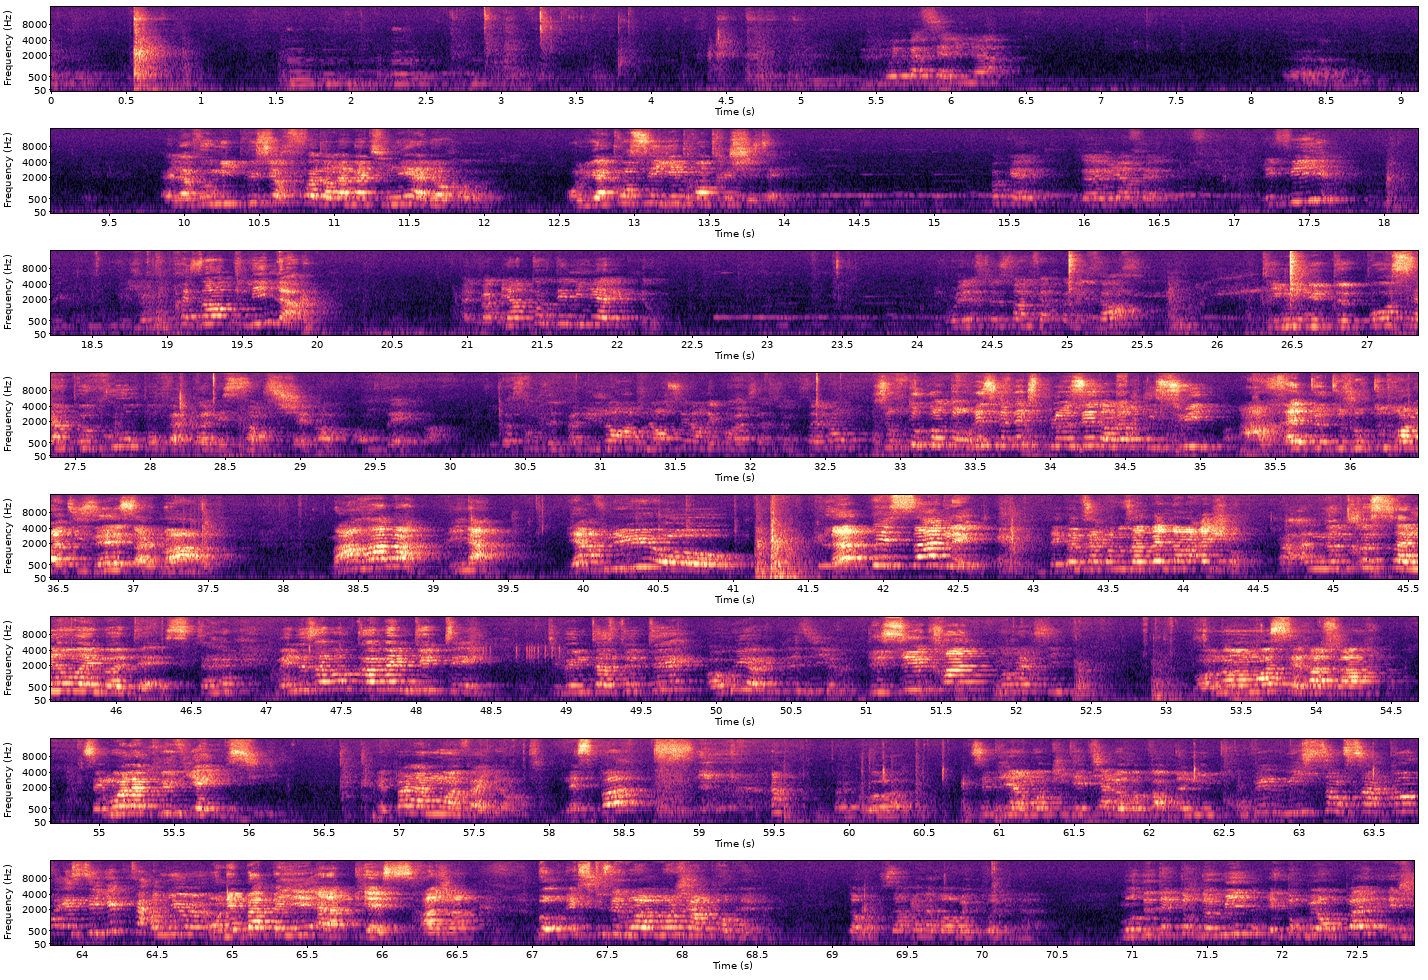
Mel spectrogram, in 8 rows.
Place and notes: Centre, Ottignies-Louvain-la-Neuve, Belgique - Jean Vilar theater
This recording is the beginning of a theatrical performance. This is the true story of four women doing the minesweeper in Lebanon. As this theater is important in local life, it was essential to include it in the Louvain-La-Neuve sonic map. The short sound of music is free. Theater administratives helped me in aim to record this short moment. The real name of the drama is : Les démineuses.
Ottignies-Louvain-la-Neuve, Belgium, 24 March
